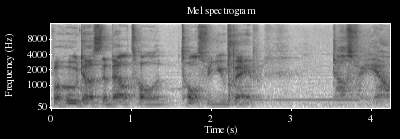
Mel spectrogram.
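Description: A lovesick, drunken young man played by an actor with a low, very slow voice. He slurs and repeats himself with overwrought melodrama, like a comic voicemail. The recording is roomy and distant. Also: fairly even intonation, music in the background. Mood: maudlin, rambling. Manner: slurred, halting, repetitive, overwrought. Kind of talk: comedic rambling voicemail monologue.

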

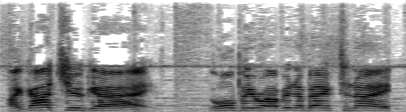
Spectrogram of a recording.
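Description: A man playing a confident flying superhero in a homemade story, speaking loudly and emphatically. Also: sits high, steady tone, slow, creaky, full character voice. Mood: triumphant. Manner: loud, emphatic heroic declarations. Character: heroic flying male superhero, brash and confident. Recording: music playing behind.

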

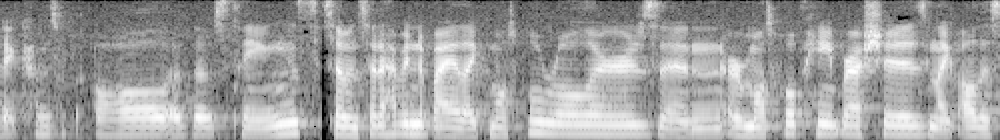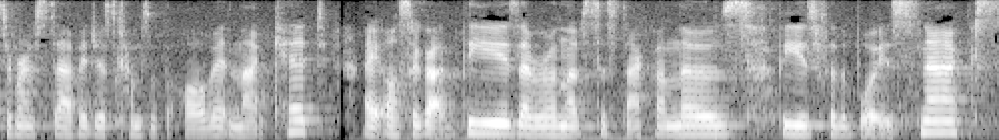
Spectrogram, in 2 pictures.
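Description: A woman's voice: fairly low pitch, darkish tone. A young woman chatting casually to her handheld camera in her kitchen, full of little fillers as she talks. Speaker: family vlogger. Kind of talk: casual vlog chat. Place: home kitchen, indoors. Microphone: handheld camera at arm's length.

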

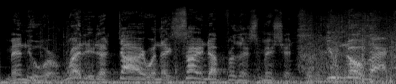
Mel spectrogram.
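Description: An actor playing a gruff, hot-tempered squad commander in a video game, barking profane orders with a gravelly voice. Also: male voice, high-pitched, wildly swooping pitch, normal speed, recorded from a distance, over music, exaggerated voice. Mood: angry. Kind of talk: video game cutscene acting.

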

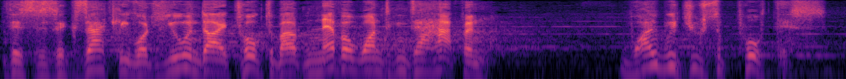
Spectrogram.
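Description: A man's voice: on the high side, a bit bright, faint music behind, lightly acted. A man voicing a witty, sardonic young male mage with a dry, theatrical manner, in game audio with hall reverb and score. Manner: dry, theatrical, quick wit.

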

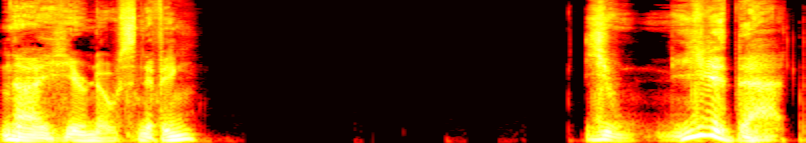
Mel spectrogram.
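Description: A man as a deep, raspy, grumpy bogeyman. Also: big pitch swings, drawn-out words, dry recording, clean studio sound, full character voice. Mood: gruffly encouraging. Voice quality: raspy, gravelly. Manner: pompous, flustered stammering, dramatic. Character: grumpy, proud male bogeyman, secretly soft-hearted. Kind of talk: audio roleplay acting.

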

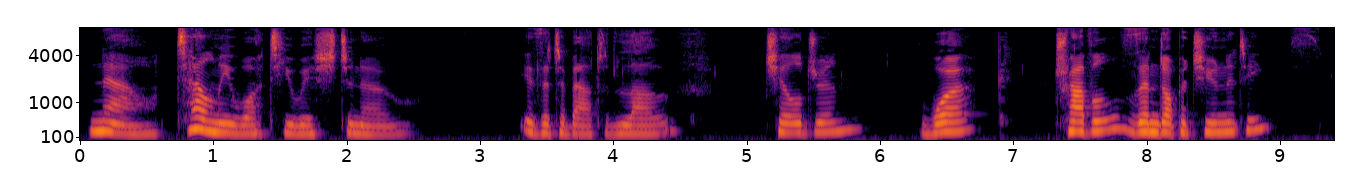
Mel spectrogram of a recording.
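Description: A medium-pitched female voice speaking slowly and portentously , as acted by a woman. She is an ominous, mysterious fairground fortune teller in an audio drama. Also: a bit bright. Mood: enticing. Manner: slow, portentous.

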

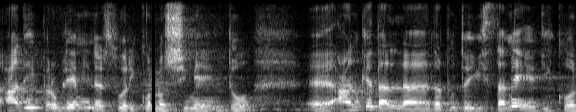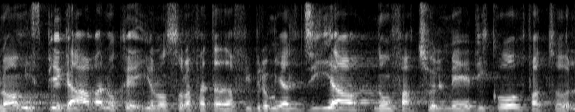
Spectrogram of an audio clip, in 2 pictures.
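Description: A woman's voice: deep voice, a bit bright. A woman moderating a conference panel on stage, speaking into a handheld mic in a hesitant way with many fillers and restarts. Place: large conference hall, seated on stage. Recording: echoey hall with faint ambience.

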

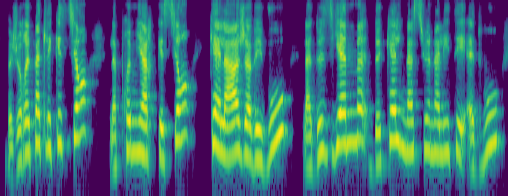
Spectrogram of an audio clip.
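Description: A woman's voice: on the high side, a little mellow, lo-fi sound. A woman teaching a language lesson in a didactic way, repeating key phrases and often checking understanding. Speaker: French teacher. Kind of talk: exam coaching lesson, switching between two languages.

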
